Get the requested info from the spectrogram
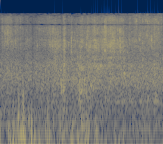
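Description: Wind buffeting the microphone in low gusts, strongest in the first half second, over a steady rushing hiss.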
